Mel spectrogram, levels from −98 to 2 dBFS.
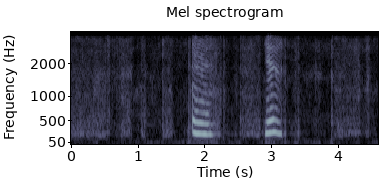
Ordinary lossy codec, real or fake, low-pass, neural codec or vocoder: none; fake; 3.6 kHz; codec, 16 kHz, 4 kbps, FreqCodec, smaller model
